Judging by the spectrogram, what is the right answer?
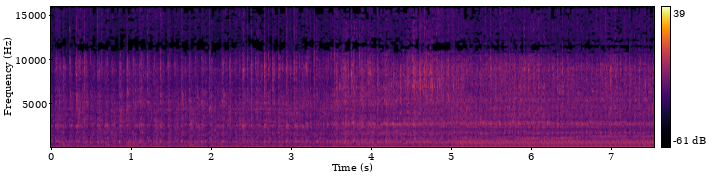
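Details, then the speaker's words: Drag car at full throttle on an eighth-mile pass after the O2 sensor was fixed: loud deep engine note pulling hard and steady with no stumbling or popping, sounding happier; engine running clean. "does that sound so much better it sounds a lot happier it doesn't sound like it's running like thirty pounds of boost the whole way"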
